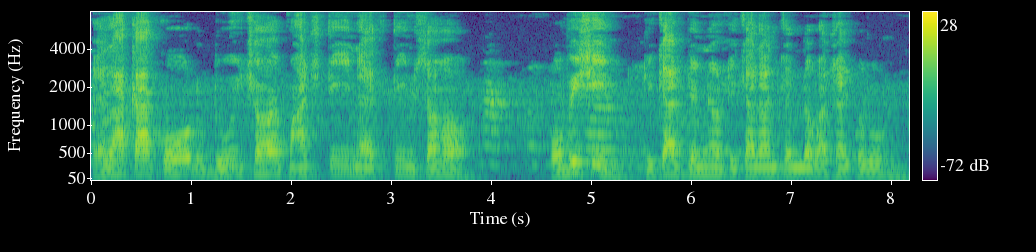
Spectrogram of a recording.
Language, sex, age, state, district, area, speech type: Bengali, male, 60+, West Bengal, Uttar Dinajpur, rural, read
